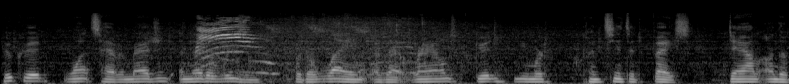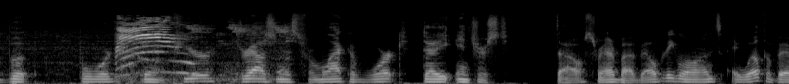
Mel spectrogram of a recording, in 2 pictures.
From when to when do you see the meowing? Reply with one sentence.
The meowing can be heard from 1.9 to 4.2 s and from 9.0 to 10.8 s.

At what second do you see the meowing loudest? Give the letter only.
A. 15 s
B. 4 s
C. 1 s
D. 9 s
D.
